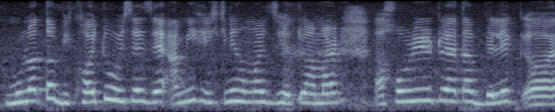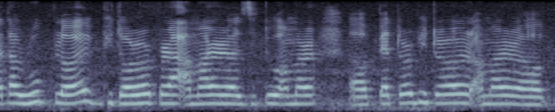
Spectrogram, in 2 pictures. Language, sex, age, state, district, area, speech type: Assamese, female, 18-30, Assam, Nalbari, rural, spontaneous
